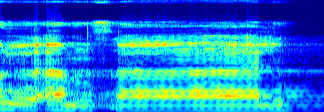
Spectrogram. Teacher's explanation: امثال میں دیکھیں الف مدہ ہے اور اس کے بعد اگر وقف کریں گے تو لام کا زبر سکون سے بدل جائے گا، تو پھر یہاں پر مد عارض وقفی ہوگا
